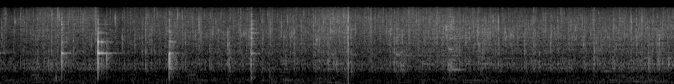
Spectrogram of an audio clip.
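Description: Small shallots fry in hot oil with mustard seeds and urad dal, giving a steady, dense sizzle with sharp crackles and pops scattered throughout.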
